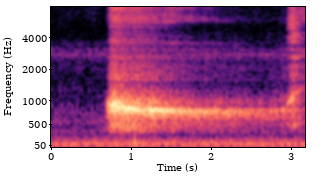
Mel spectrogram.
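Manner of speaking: a long, weary exhale; heavy unvoiced sigh of frustration. Real, not acted. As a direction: let out a tired, fed-up breath. Long sigh at slow loading.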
